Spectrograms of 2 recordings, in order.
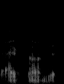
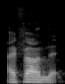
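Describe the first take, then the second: First: Whispered. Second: Said in the usual way. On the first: Real, not acted. Streamer to viewers after finding the clip, whispering. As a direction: whisper "I found it" under the breath.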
